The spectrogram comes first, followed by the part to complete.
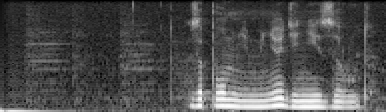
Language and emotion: Russian, sad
